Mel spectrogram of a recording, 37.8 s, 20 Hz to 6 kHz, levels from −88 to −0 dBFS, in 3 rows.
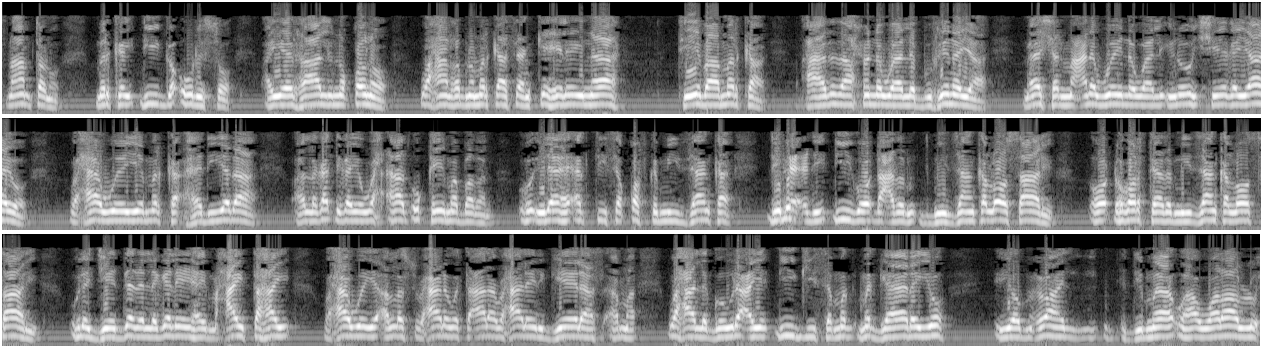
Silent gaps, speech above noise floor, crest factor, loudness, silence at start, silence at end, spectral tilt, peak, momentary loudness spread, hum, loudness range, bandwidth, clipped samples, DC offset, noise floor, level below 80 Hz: none; 28 dB; 10 dB; -10 LUFS; 0.05 s; 0 s; -9 dB/octave; 0 dBFS; 9 LU; none; 2 LU; 6 kHz; 2%; under 0.1%; -38 dBFS; -42 dBFS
